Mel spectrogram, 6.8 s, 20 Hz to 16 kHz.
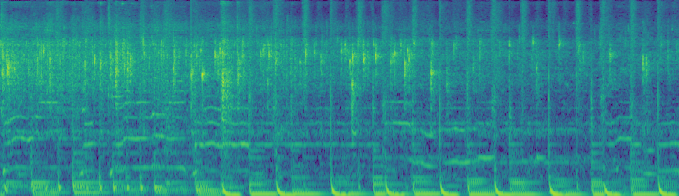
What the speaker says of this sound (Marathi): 1 लसणाची कुडी ना अशा पद्धतीने ठेचून घेतलेली आहे आणि 2-3 कढीपत्त्याचे पानं हलकासा कलर चेंज होईपर्यंत तेलामध्ये ना तळून घेऊया।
